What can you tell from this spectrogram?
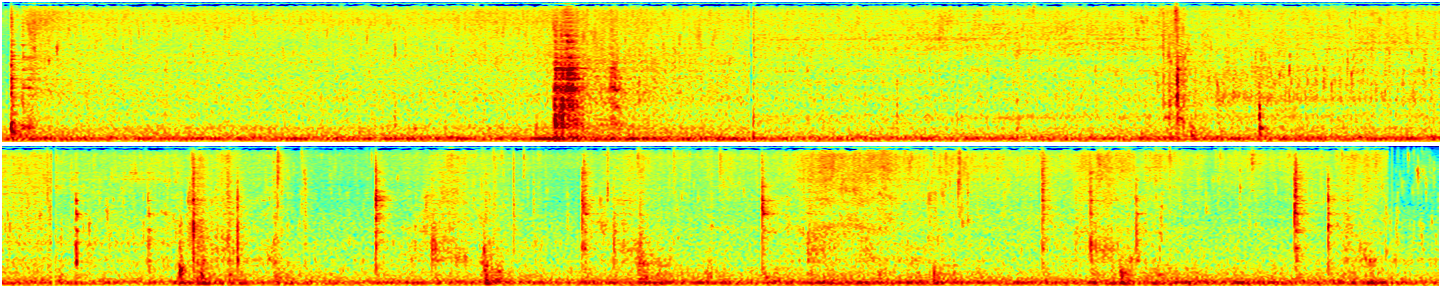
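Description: Chicken pieces frying in oily tomato-onion masala in an aluminium pot, sizzling steadily, with a spatula stirring and scraping against the pot's sides. A louder clatter about five seconds in.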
